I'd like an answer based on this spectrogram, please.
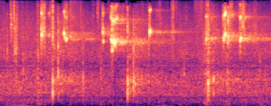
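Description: A tennis ball is struck back and forth with rackets in a rally, giving sharp hits and bounces about once a second. Short high squeaks of sneakers on the indoor hard court come in between.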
